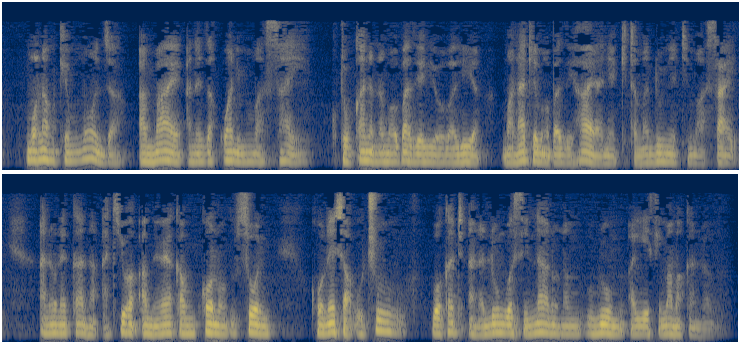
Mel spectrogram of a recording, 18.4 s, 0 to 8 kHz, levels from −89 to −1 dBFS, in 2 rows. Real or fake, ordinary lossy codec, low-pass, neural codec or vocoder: fake; MP3, 24 kbps; 7.2 kHz; codec, 16 kHz, about 1 kbps, DyCAST, with the encoder's durations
